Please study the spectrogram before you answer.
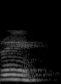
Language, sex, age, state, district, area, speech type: Sindhi, female, 45-60, Maharashtra, Thane, urban, read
